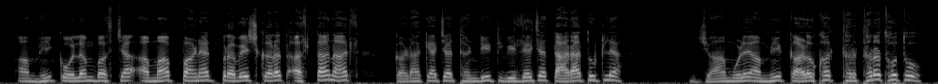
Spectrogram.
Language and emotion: Marathi, fearful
